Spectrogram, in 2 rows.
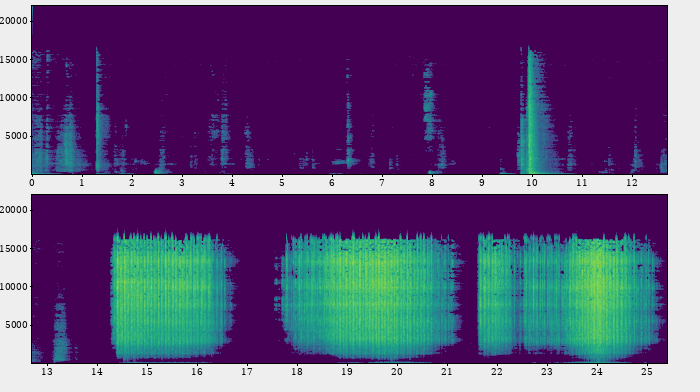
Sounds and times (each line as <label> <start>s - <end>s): shaking my salt and pepper grinders 14.3s - 16.7s
shaking my salt and pepper grinders 17.6s - 25.4s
